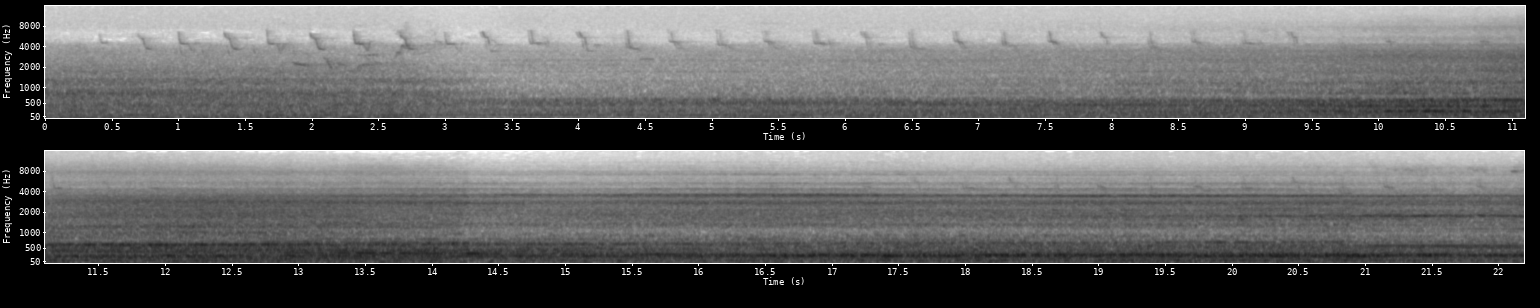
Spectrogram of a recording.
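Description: Trains on an electrified main line: a container freight train rolling at a distance, then from about ten seconds in, louder, a double-deck regional passenger train running past close by, steady whining tones over the rumble of its wheels.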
